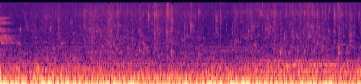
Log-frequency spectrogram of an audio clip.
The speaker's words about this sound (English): I must be in some kind of cave. Maybe if I just follow this tunnel, there's a strange glow at the end of it. Maybe it's the way out. Perhaps there's a stream or underground river I can follow.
